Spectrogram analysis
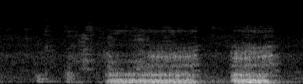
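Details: A dog gives two low, rough, growling vocalisations, one long and one shorter, each lasting under a second, against a quiet background.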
